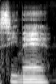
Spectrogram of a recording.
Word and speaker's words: Sinaí: Es el monte Sinaí, en coreano se dice Siné.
